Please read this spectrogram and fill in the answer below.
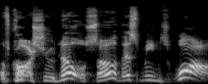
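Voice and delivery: high put-on cartoon voice. Picturing a glaring heron on a log, the speaker voices it as Foghorn Leghorn. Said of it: "with this foghorn, leghorn voice going".

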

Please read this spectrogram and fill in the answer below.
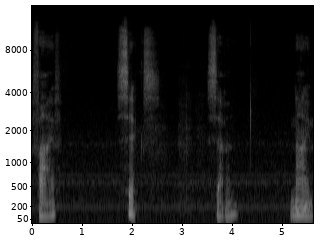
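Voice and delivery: asmr-style soft voice. Counting aloud as the episode's ASMR bit, in an ASMR voice. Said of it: "let me slip into ASMR voice".

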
